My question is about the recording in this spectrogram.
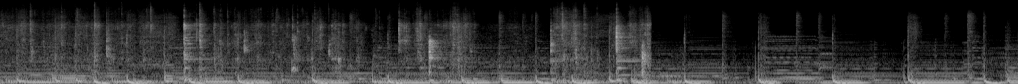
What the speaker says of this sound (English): you're just gonna go ahead and stir it up.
